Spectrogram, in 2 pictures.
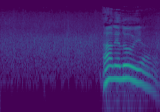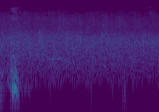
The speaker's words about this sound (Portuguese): Dê para Jesus uma linda salva de palmas.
